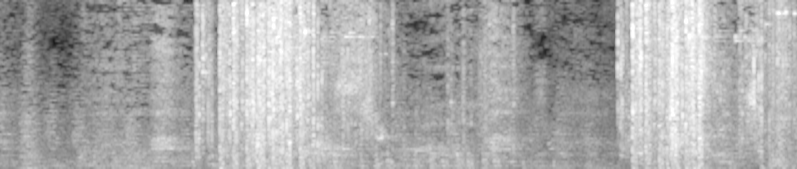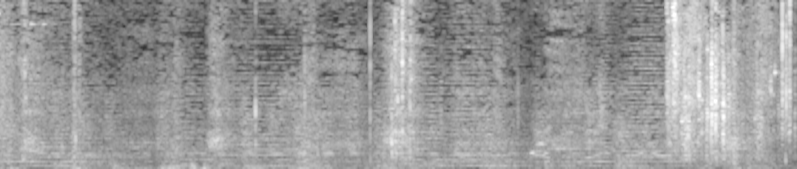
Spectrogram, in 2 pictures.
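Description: Gunfire in the Mafia video game: bursts of rapid shots and crashing impacts in dense, overlapping volleys, loudest near the start and again around the middle, with game voices mixed in.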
